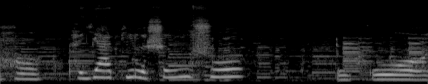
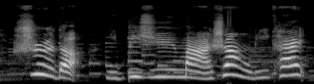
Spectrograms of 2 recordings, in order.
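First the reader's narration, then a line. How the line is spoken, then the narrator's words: Loud. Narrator (Chinese): 另一个士兵大声说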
